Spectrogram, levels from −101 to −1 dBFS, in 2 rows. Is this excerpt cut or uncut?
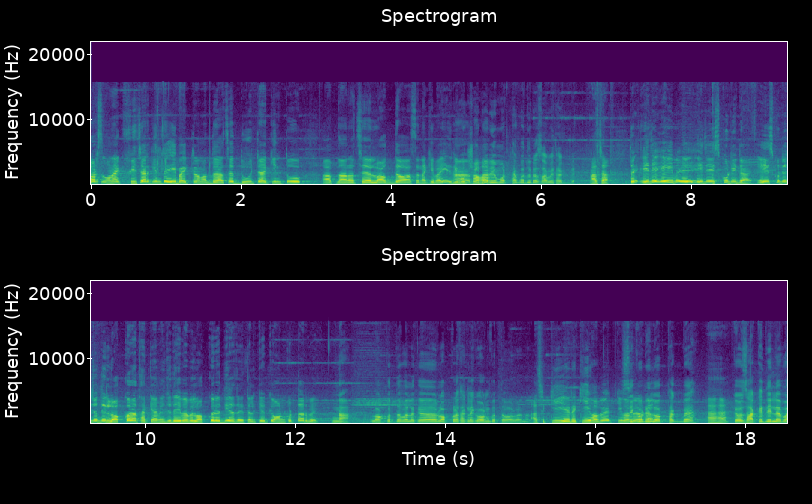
uncut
